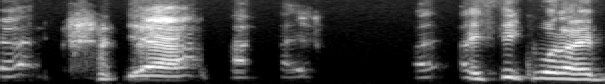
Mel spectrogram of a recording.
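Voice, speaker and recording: His pitch swinging very widely, a man speaks at a fairly slow pace. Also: dry, close sound with no echo. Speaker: interventional cardiologist. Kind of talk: interview. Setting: webinar video call. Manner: loud.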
